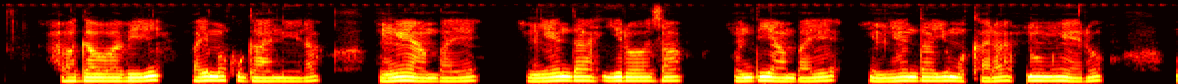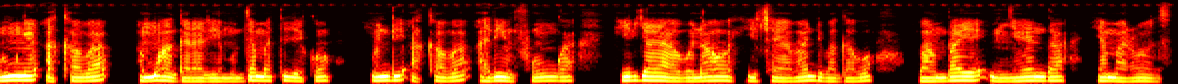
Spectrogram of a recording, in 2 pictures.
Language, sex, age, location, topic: Kinyarwanda, male, 18-24, Kigali, government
